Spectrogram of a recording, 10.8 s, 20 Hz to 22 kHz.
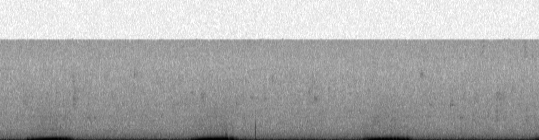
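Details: A sleeping cat snores in slow, regular buzzing bursts at about 18 breaths a minute, a normal sleeping sound; cat snoring.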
